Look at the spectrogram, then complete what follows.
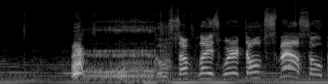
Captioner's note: Buck barks; growls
